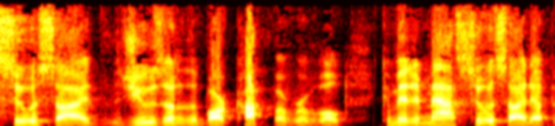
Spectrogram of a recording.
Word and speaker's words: Bar Kokhba: It's called the Bar Kokhba Revolt.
